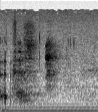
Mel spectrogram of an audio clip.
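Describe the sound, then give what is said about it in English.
A single sneeze during a sermon, a short breathy intake followed by a brief, hissy burst, faint over a steady low electrical hum. “Bless you.”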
